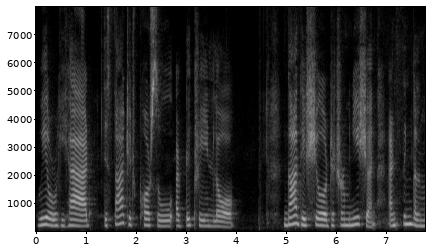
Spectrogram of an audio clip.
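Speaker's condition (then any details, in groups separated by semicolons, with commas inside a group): No condition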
